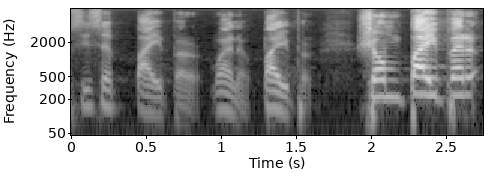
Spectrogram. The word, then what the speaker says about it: Piper: Dice un autor, John Piper, o Piper, como decimos Una vez yo dije Piper y alguien me corrigió y me dijo, no se dice Piper, se dice Piper.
